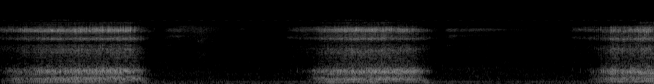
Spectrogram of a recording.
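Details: Loud snoring, reportedly with a cigarette in the mouth: harsh, buzzing breaths repeating steadily about every three seconds, roughly 20 breaths a minute, with quieter gaps between them.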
